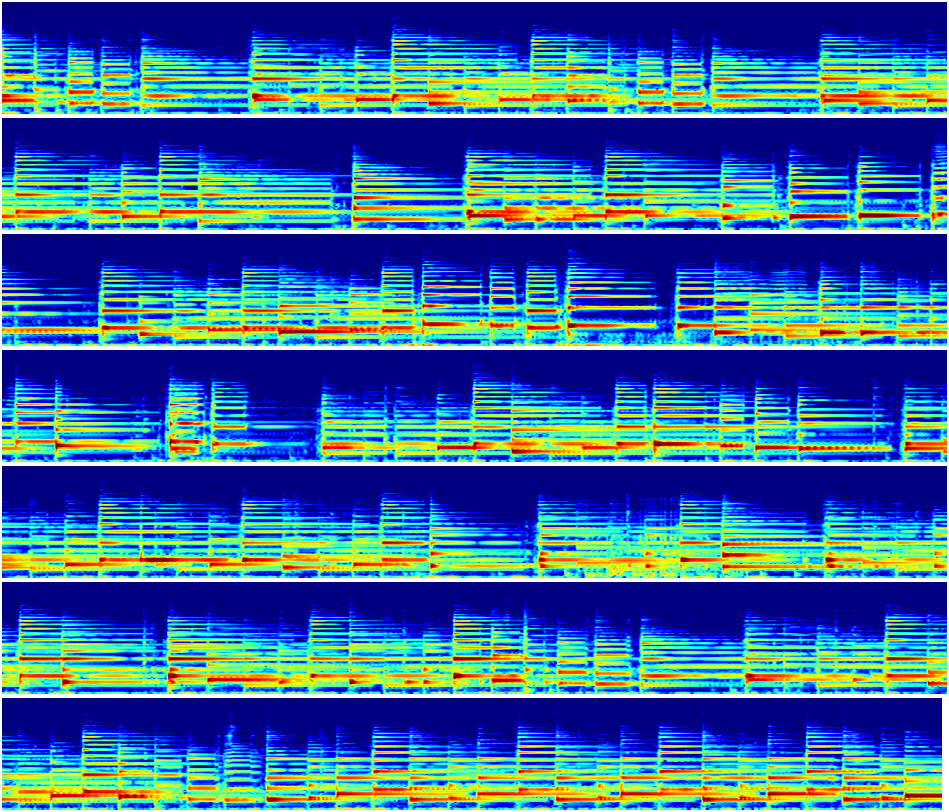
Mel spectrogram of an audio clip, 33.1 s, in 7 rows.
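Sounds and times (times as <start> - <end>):
charango fingerpicking through a preamp: 0.0 - 33.0.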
